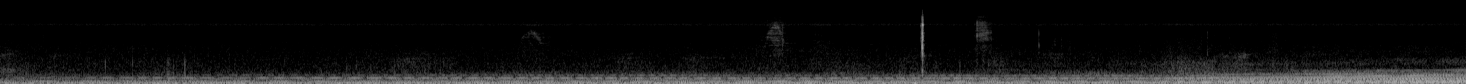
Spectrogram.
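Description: A boat motor humming steadily, rising in pitch and getting louder over the last couple of seconds. A single sharp click about nine seconds in.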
